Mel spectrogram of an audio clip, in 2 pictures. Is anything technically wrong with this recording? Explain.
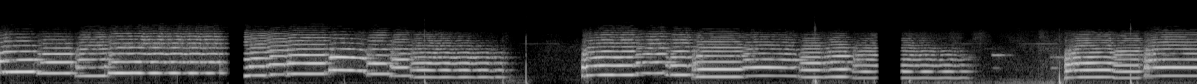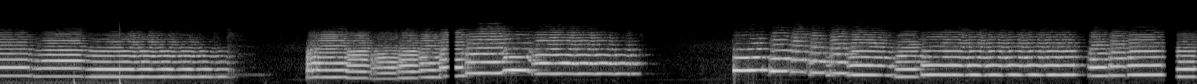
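Yes. AAC frame loss with muting occurs four times: 2.27–2.46 s, 8.76–9.03 s, 16.44–16.53 s and 23.61–23.75 s, removing about 171, 256, 85 and 128 ms of sound. When compressed frames go missing, the decoder fills their spectrum with zeros. Because AAC frames overlap, the surrounding windows taper the audio down into silence and back up again over roughly a frame's length. Each dropout is heard as a brief gap with softened edges.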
